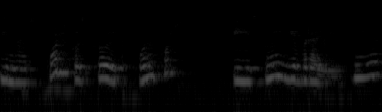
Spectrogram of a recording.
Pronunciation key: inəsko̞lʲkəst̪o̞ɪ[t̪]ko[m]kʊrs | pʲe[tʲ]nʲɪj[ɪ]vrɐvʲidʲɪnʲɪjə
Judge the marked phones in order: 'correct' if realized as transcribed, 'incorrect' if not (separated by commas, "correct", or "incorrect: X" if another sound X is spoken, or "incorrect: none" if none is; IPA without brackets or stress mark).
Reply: correct, incorrect: n, incorrect: sʲ, correct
